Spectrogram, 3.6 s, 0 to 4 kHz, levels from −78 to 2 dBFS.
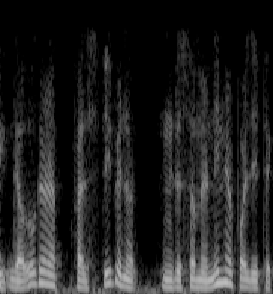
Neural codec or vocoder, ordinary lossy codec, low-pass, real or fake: codec, 24 kHz, 0.9 kbps, WavTokenizer, medium speech release version 2; MP3, 32 kbps; 3.6 kHz; fake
